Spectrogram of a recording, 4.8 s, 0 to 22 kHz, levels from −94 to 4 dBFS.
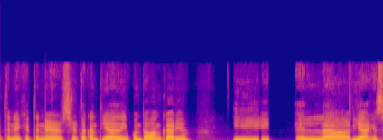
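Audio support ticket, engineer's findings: Speech, four skip-aheads at 0.56 s, 1.58 s, 3.34 s and 4.37 s. No gap of silence, just a jump where the audio is spliced straight across. Likely a dropped buffer (overrun) on capture: app didn't drain the input buffer in time, hardware overwrote it. First loss is about a tenth of a second, the rest a few tenths each.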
